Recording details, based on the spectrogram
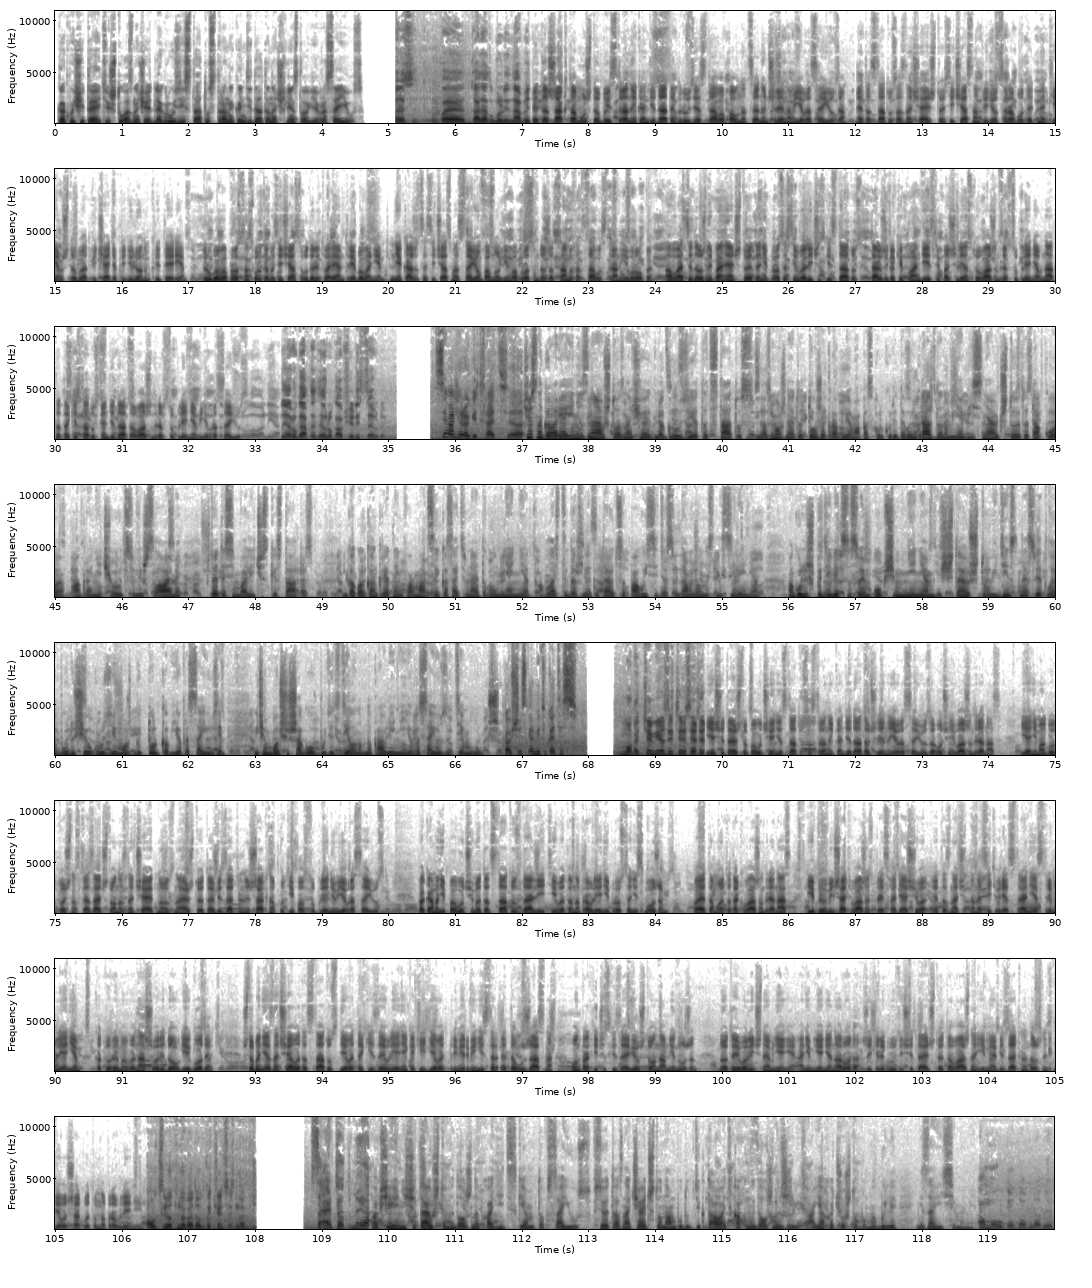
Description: Грузия в ожидании решения Еврокомиссии о статусе страны-кандидата в ЕС. «Эхо Кавказа» выясняло, что знают жители Тбилиси о содержании этого статуса.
